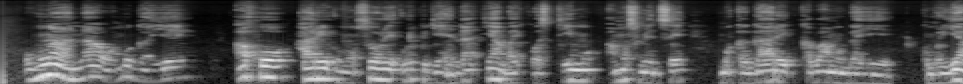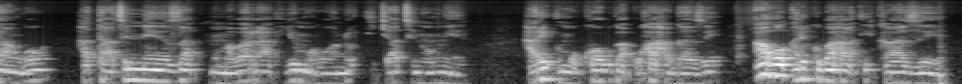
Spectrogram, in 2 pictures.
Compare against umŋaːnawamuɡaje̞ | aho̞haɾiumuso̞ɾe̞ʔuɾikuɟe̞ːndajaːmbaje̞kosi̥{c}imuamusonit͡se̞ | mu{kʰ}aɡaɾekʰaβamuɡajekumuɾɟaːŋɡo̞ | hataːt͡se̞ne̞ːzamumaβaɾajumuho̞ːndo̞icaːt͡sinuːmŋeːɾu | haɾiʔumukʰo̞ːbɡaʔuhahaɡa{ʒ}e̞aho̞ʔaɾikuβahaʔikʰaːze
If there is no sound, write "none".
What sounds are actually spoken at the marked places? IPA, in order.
t, k, z

